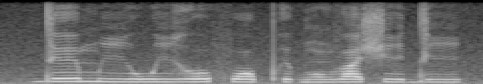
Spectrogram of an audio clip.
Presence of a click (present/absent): absent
